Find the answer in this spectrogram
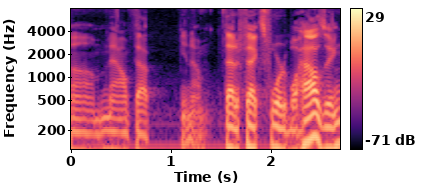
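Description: An ordinary speaking voice with an American accent, fairly even intonation, and a very clean recording over a silent background. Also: man. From Southwest Virginia, Roanoke. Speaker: regional economic development program director. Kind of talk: casual chat.

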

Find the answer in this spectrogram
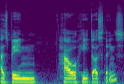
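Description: A man speaks at a medium pitch with a British accent. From France (English father, German mother). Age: 20s. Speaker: worship leader, church intern. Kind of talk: casual interview. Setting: remote call.

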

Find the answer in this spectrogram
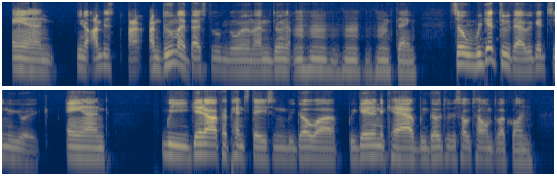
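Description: A man talks with an unremarkable speaking voice at medium pitch. His intonation is fairly even, and his pace is moderate. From Massachusetts, Plymouth. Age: young. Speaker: podcast host, college student. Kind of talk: casual chat. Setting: video podcast.

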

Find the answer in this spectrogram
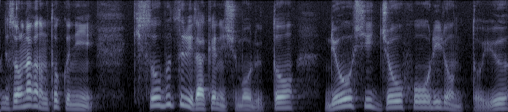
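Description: The voice has a dark, mellow tone, moves through very wide pitch swings and keeps a fairly slow pace. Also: man. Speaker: science podcast host. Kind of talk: solo explainer monologue. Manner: casual with frequent fillers.

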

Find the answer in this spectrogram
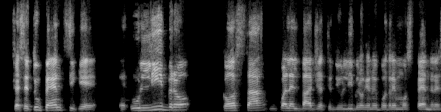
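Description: A normal speaking voice with lively intonation comes through in a dry, close sound with no echo. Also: man. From Rome, Italy. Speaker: podcast host and entrepreneur. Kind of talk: webinar host moderating a live video call. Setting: video call.

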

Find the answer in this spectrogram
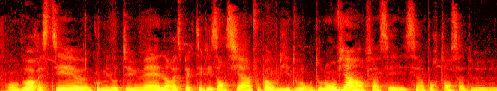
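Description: Her tone dark and mellow, a woman talks at a fairly slow pace with fairly even intonation and hardly any pauses. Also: fairly low pitch for a woman. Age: 60s. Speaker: sociologist and former social worker. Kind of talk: interview testimony. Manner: halting, many hesitations.

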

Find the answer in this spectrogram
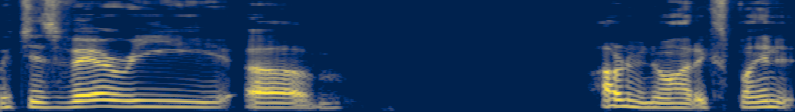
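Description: A man speaks in a relaxed, dark, mellow tone with monotone, flat intonation. The sound is dry and close, with no echo. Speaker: podcast host. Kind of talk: casual solo monologue. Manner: relaxed, conversational.

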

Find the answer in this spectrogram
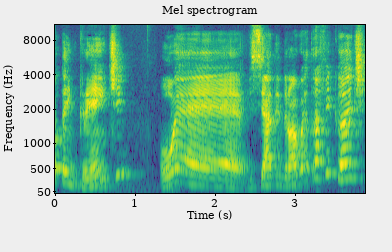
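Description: A raised, projected voice with very wide pitch swings comes through noticeable background noise. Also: man. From interior of São Paulo state, Brazil (Sorocaba). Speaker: podcast co-host. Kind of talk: casual chat.

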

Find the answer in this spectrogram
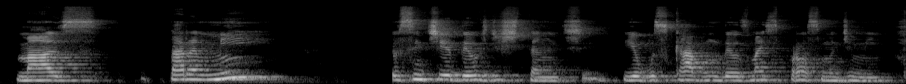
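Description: Speaking at a medium pitch with ordinary pitch variation, a woman's somewhat breathy voice moves at a very slow pace, broken by long, frequent pauses, with audible room echo around her. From Brazil, Ceará (Northeast). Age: 50s. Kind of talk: testimony.

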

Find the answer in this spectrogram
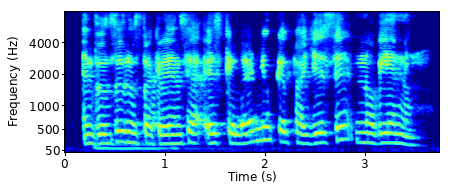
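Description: A woman is speaking. She has an Oaxacan accent. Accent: Mexican Spanish (Oaxaca). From Mexico, Oaxaca city. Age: 40s. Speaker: interviewee on local traditions. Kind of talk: casual interview. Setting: remote call. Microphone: poor audio.

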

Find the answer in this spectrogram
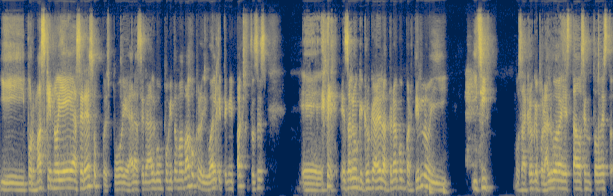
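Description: A man with a fairly high pitch and ordinary pitch variation talks fairly quickly. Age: 20s. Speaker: volunteer firefighter and entrepreneur. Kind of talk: casual interview conversation. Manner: halting, many fillers and repeated words.

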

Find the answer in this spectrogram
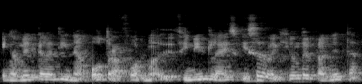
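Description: Noticeable background noise and audible room echo fill the recording. A man talks through them at a fairly quick pace. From Peru, Ica. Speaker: economist, dean of economics. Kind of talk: interview.

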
